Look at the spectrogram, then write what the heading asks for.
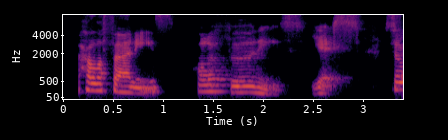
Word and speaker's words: Holofernes: It's Holofernes.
